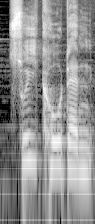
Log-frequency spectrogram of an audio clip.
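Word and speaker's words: 水滸伝: as discussed in the previous episode water margin pronounced as suikoden in Japanese was very influential in the developments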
